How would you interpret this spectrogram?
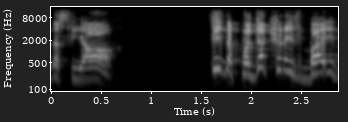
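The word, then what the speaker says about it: sillage: It's a French word pronounced as sak. Sak means you apply a perfume and walk around. Others will get a a cloud or a mist of perfume. That's called sak.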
